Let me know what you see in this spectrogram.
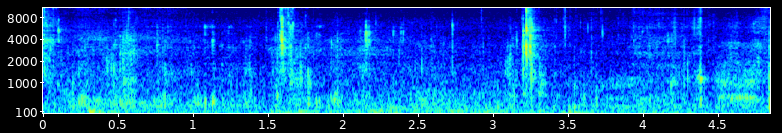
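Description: Close-miked chewing and wet mouth sounds of a person eating saucy shrimp and broccoli with rice. Three short sharp clicks stand out, about a second and a half apart.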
